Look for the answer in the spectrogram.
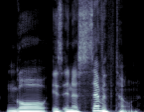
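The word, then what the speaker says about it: ngo (五): The literary pronunciation for five is ngo. Ngo. It ji sam su ngo. – Notice that it begins with a ng nasal sound that we don't have at the beginning of words in English, but it does end words like the word sing.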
